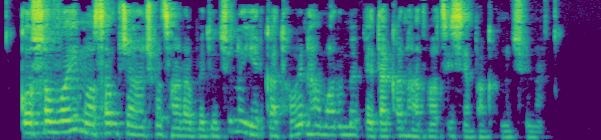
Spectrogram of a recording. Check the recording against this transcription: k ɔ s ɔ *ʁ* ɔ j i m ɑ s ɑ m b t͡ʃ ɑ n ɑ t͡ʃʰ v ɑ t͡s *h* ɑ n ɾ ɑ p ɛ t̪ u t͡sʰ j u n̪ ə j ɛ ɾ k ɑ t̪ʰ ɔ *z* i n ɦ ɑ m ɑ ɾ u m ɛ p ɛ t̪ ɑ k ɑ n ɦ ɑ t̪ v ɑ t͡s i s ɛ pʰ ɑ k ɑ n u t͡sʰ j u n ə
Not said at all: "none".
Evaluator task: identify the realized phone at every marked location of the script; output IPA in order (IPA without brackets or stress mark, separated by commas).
v, h, ʁ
